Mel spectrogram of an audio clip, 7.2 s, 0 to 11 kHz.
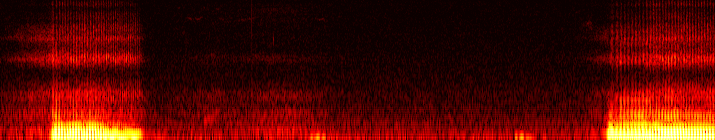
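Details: Two loud, low rumbling snores about five seconds apart, each on the in-breath, with a quiet pause between in a still room, from a sleeping Labrador, recorded on a Zoom H4n.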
